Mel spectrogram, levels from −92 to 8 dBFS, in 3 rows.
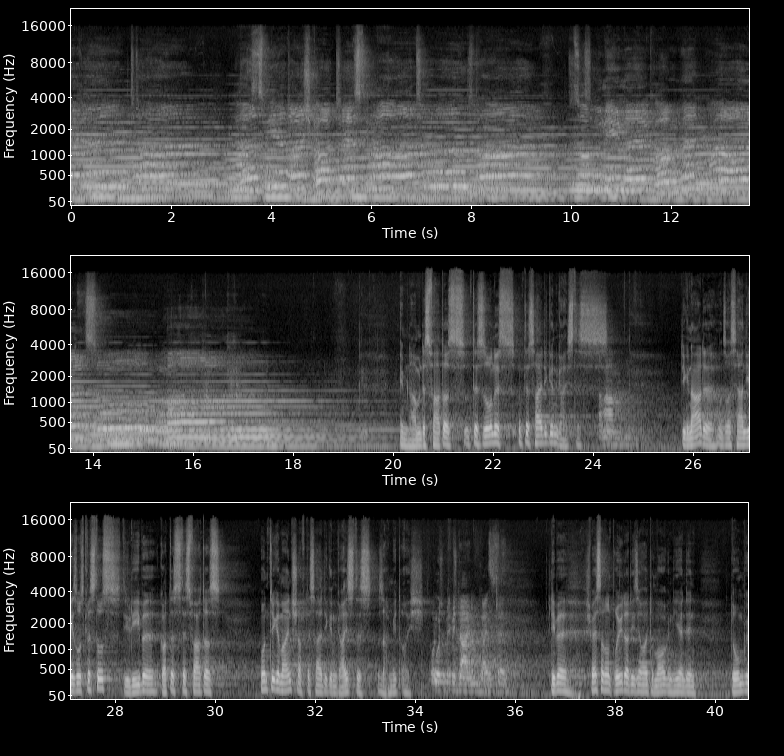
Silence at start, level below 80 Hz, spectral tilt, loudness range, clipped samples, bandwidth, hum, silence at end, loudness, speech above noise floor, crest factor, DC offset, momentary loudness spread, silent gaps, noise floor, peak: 0 s; -50 dBFS; -5 dB/octave; 5 LU; under 0.1%; 17 kHz; none; 0 s; -24 LUFS; 25 dB; 16 dB; under 0.1%; 11 LU; none; -50 dBFS; -10 dBFS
